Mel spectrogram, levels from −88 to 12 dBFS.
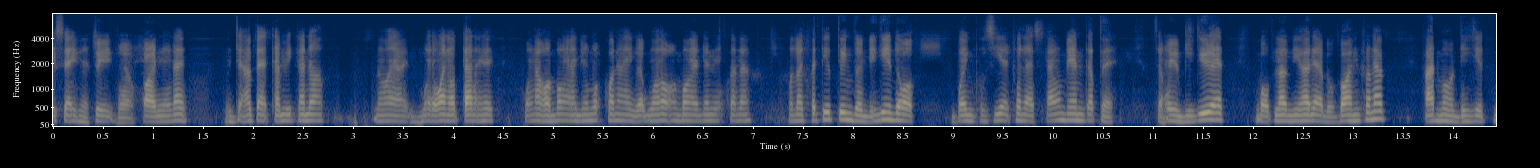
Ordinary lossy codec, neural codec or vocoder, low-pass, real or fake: none; codec, 16 kHz, 0.5 kbps, FreqCodec, larger model; none; fake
